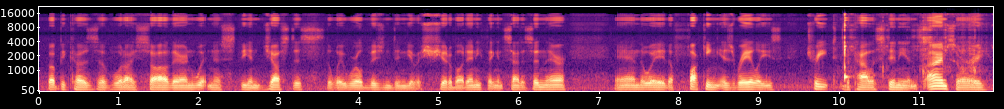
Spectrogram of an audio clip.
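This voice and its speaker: A middle-aged man on a motorcycle trip speaks to his camera by a rural road, his low-pitched voice dark in tone and edged with vocal fry. Emotionally worn out, he rambles candidly and wearily, often stopping to correct himself. The camera mic picks up slight background noise.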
